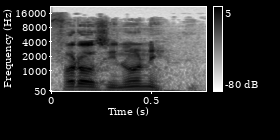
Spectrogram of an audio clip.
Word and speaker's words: Frosinone: Frosinone.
